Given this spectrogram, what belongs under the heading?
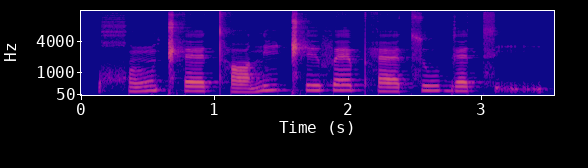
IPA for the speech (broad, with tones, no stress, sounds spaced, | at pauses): χ ũ˨˦ ǁʰ ɛ˧ tʰ ɑ˨ n i˦ ǁʰ ɪ˦ f ɛ˦ pʰ æ˧ t͡s u˦ ɡ ɛ˦ t͡s ḭ˦˨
